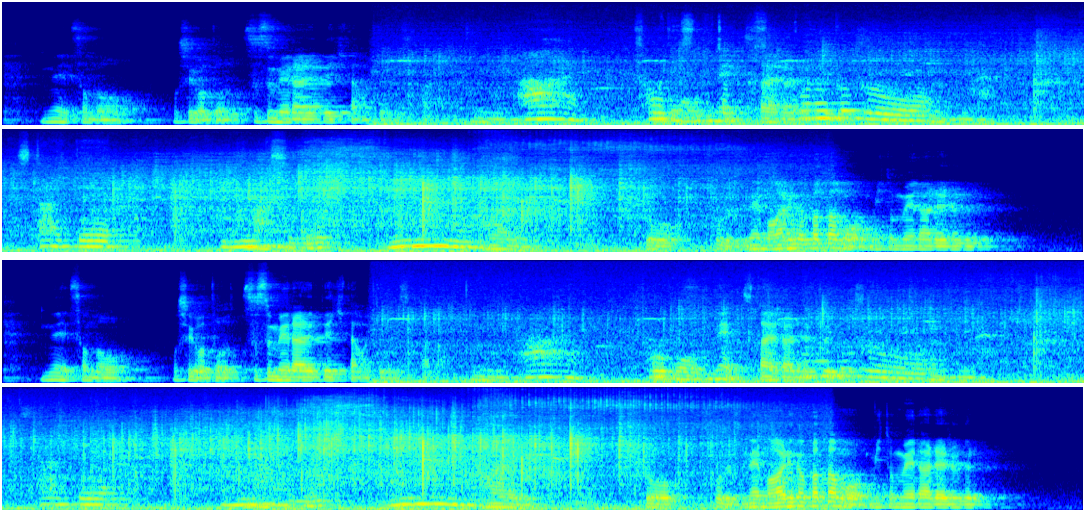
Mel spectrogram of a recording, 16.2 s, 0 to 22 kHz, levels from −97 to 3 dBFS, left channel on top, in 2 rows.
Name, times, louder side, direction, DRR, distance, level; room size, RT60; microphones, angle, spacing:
voice 1, 0.3-0.9 1.3-3.0 3.2-3.9 4.9-6.7 6.9-7.4 9.9-10.2 11.1-11.2 11.7-12.1 12.9-15.4, right 3 dB, 65° right, 6 dB, 0.7 m, -41 dB
Bicycle, 2.7-14.4, right 3 dB, 20° right, 0.4 m, -43 dB
voice 2, 3.8-4.4 4.8-5.5 6.0-7.0 7.3-7.4 8.4-8.9 9.7-10.6 11.0-11.8, left 3 dB, 60° left, 8 dB, 0.5 m, -39 dB
6.3 x 5.9 x 2.7 m, 0.80 s
head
